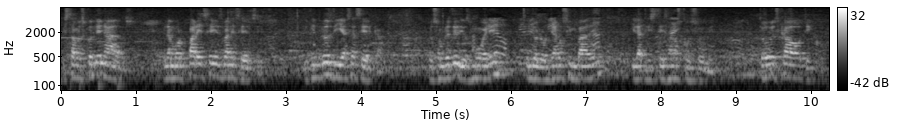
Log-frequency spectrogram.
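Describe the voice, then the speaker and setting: A man's voice: a little high, fairly even intonation, brisk, natural voice. Man acting a despairing doomsayer, echoey and distant. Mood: anguished. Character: despairing doom-laden medieval man foretelling the end. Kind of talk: amateur radio drama acting. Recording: echoey, distant, music behind.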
